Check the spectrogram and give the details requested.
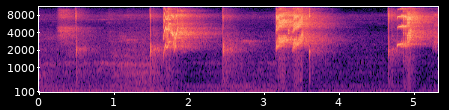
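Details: Lovebird giving loud, harsh, buzzy screeches, each about half a second long, spaced one to two seconds apart, with brief clicks between them and a low hum beneath.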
